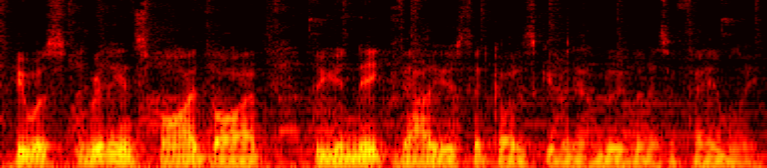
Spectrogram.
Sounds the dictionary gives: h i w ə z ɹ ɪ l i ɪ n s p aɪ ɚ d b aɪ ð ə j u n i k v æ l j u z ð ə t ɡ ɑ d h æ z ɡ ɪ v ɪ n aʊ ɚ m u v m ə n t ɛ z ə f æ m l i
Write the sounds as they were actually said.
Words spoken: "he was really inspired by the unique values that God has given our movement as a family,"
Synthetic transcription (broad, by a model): h i w ə z ɹ ɪ l i ɪ n s p aɪ ɚ d b aɪ ð ə j u n i k v æ l j u z ð ə t ɡ ɑ d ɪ z ɡ ɪ v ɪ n aʊ ɚ m u v m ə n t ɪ z ə f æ m l i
